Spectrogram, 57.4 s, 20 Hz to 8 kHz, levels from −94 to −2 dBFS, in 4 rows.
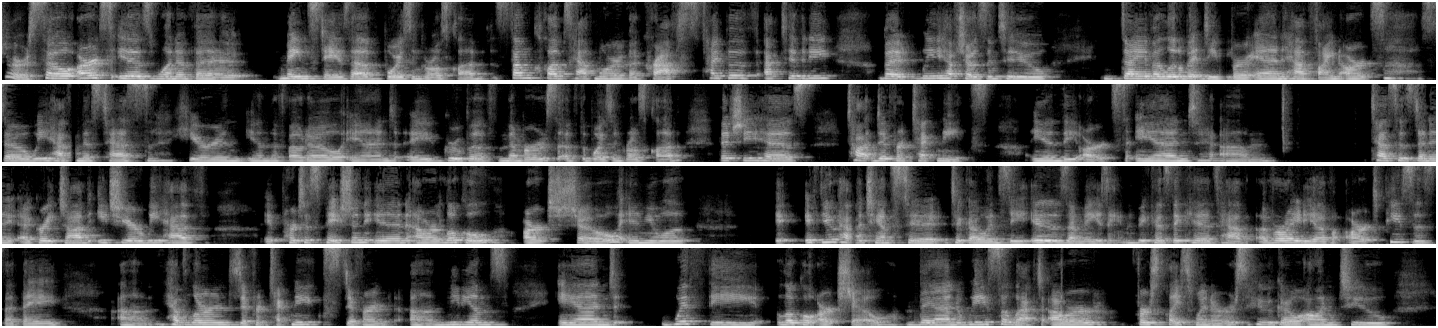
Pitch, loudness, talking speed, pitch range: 195 Hz, -28 LUFS, 145 wpm, 180-215 Hz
